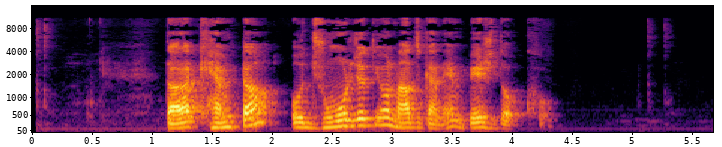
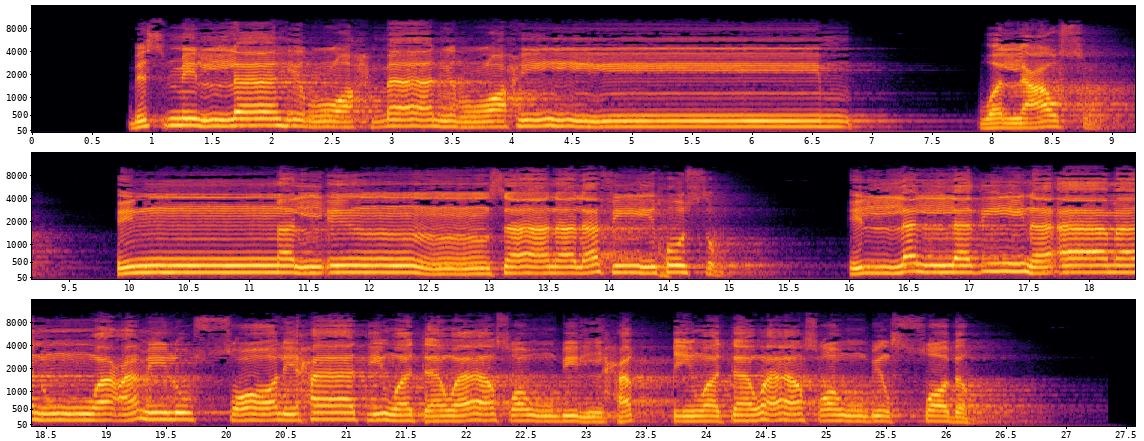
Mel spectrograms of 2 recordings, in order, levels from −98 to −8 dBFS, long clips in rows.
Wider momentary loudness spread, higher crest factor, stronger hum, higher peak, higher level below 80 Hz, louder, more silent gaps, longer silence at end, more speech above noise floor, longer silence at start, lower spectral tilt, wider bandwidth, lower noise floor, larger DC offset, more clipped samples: about the same, 8 LU vs 7 LU; about the same, 18 dB vs 16 dB; neither; about the same, 0 dBFS vs 0 dBFS; first, -54 dBFS vs -62 dBFS; about the same, -17 LUFS vs -16 LUFS; neither; first, 1.4 s vs 0.95 s; second, 54 dB vs over 74 dB; first, 1.1 s vs 0.8 s; about the same, -5.5 dB/octave vs -5 dB/octave; about the same, 11.5 kHz vs 10.5 kHz; second, -70 dBFS vs under -90 dBFS; neither; neither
